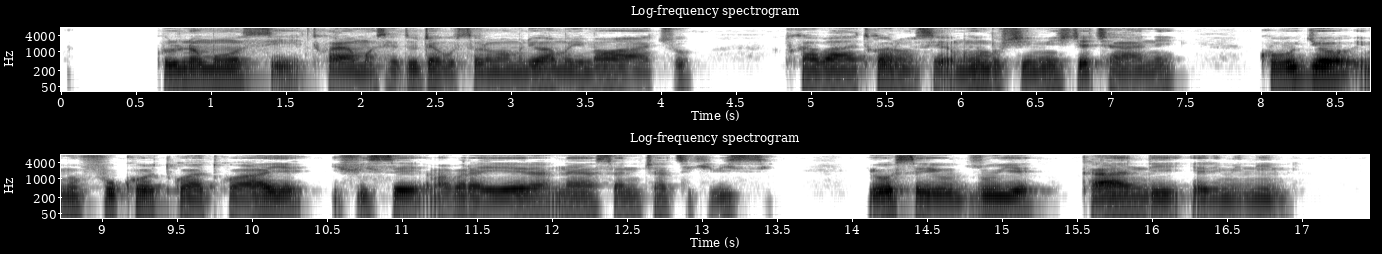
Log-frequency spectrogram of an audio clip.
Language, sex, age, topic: Rundi, male, 18-24, agriculture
